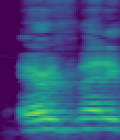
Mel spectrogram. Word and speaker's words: arithmetic: are called arithmetic sequences arithmetic sequences now i am pronouncing that correctly okay i know like you learned arithmetic that's when you add subtract things but we call these arithmetic sequences um basically they're sequences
